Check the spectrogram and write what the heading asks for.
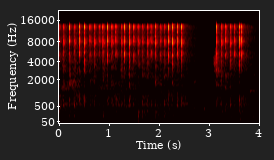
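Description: Rapid, evenly spaced computer mouse clicks, about ten a second, as a spin button is clicked over and over. They pause about two and a half seconds in and resume briefly near the end.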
